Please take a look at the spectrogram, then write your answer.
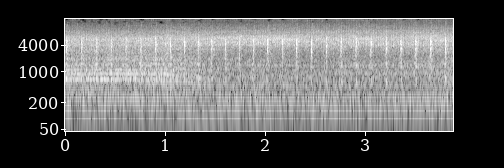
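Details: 1992 Jeep Cherokee at idle; sharp, even tick about three per second, louder than the engine itself; cause not yet found.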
